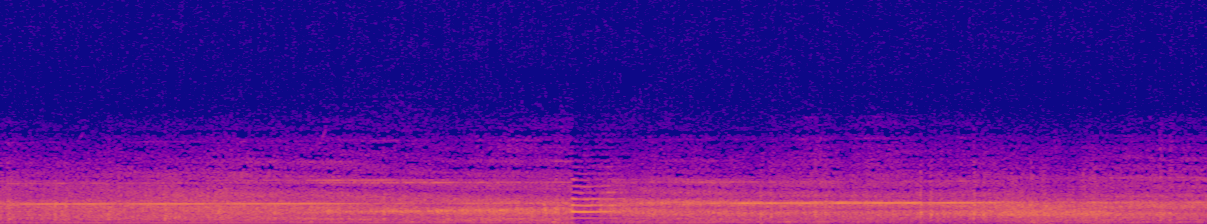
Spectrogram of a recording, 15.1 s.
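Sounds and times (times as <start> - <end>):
diesel railcar running past: 0.0 - 15.0
short train horn blast: 7.0 - 7.9.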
